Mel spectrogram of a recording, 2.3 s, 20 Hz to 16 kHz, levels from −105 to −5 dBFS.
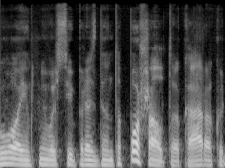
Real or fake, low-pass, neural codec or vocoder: fake; 14.4 kHz; codec, 44.1 kHz, 7.8 kbps, DAC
